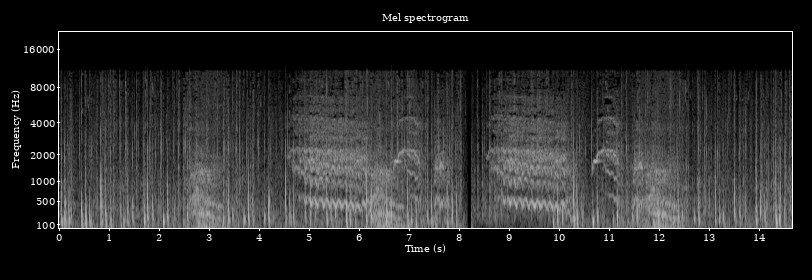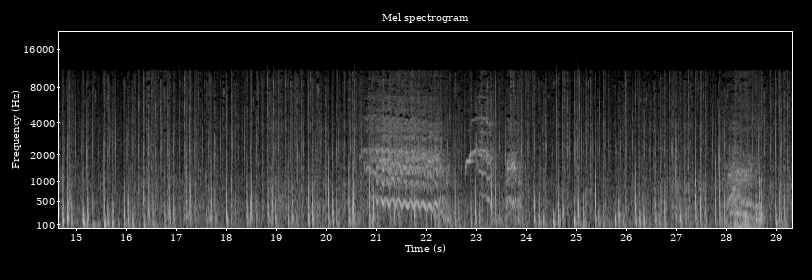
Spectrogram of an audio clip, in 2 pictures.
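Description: Horse hooves clip-clopping in a quick, steady rhythm, with a horse whinnying three times: long calls that rise and fall in pitch, the first about five seconds in, the next soon after, and a third around twenty seconds in.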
